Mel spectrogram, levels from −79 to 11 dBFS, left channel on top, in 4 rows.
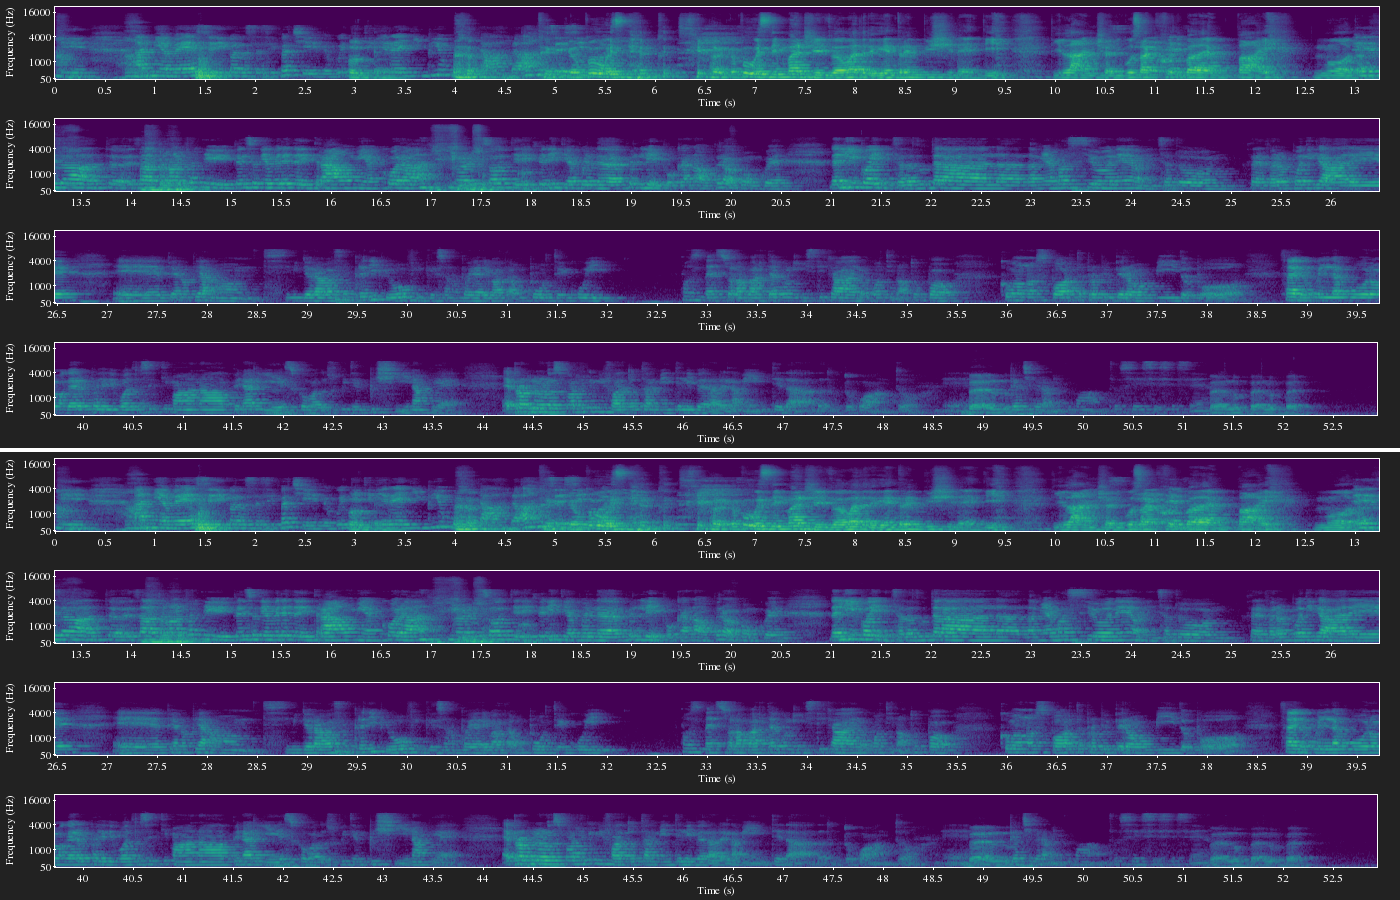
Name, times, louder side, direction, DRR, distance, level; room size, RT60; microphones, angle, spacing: voice 1, 0.0-6.9 10.3-10.4 10.7-12.0 13.0-31.9 32.7-51.3, equal, 35° right, -5 dB, 1.4 m, -29 dB
voice 2, 2.9-3.4 4.0-4.2 4.8-13.1 14.1-14.5 17.2-17.5 48.8-49.3 51.3-52.1, left 2 dB, 40° left, 0 dB, 0.6 m, -21 dB
3.8 x 3.0 x 2.6 m, 0.64 s
head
